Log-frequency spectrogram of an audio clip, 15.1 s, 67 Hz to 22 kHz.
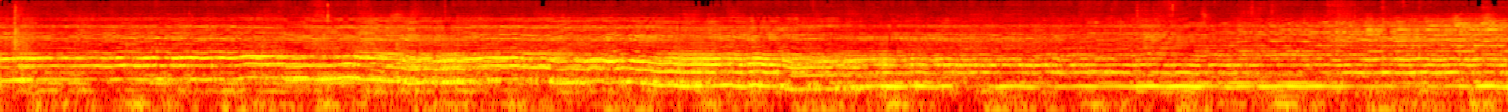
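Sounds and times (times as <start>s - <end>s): person singing folk song: 0.0s - 15.0s.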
